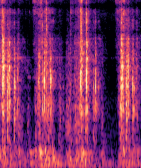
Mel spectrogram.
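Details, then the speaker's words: Samsung top-load washer laid on its side. As spin mode engages, the clutch handle is pulled up and rough, uneven bursts of clicking and flapping sound over a low drum rumble. Bad clutch; replacing the clutch is the fix. "when it goes in the spin mold this this unit pulls this handle up as you can see the little wire right here it'll pull it up to gauge the clutch"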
